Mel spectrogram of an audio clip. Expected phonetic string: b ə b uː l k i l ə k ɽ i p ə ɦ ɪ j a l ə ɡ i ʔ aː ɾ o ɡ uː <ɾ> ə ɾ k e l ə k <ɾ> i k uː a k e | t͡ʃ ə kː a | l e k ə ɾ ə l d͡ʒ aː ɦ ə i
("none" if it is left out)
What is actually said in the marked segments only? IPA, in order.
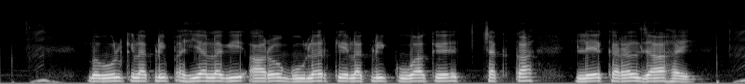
l, ɽ

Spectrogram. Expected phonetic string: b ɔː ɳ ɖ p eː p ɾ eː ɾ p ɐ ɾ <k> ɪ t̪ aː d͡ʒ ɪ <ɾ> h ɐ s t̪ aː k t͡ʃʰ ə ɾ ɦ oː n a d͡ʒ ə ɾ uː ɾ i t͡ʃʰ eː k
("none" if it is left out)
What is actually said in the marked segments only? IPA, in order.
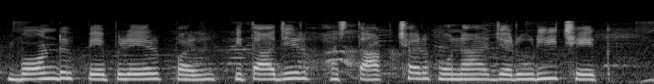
p, ɾ

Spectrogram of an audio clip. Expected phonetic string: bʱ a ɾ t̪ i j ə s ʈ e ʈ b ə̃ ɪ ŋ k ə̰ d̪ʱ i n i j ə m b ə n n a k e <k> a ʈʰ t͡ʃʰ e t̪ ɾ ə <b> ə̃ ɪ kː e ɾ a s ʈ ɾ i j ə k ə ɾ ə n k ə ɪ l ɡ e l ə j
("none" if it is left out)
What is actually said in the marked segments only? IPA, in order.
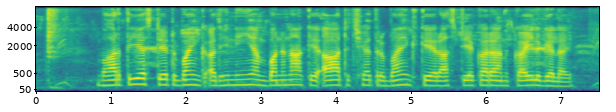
ʔ, b

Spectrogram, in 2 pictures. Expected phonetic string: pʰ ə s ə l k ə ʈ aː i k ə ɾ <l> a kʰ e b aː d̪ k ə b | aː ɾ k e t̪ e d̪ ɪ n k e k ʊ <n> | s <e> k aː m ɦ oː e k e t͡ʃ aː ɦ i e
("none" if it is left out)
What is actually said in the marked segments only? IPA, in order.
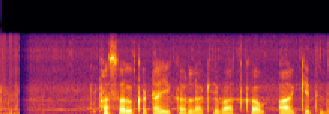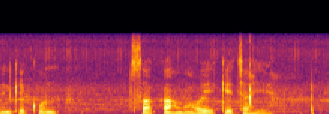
l, n, a

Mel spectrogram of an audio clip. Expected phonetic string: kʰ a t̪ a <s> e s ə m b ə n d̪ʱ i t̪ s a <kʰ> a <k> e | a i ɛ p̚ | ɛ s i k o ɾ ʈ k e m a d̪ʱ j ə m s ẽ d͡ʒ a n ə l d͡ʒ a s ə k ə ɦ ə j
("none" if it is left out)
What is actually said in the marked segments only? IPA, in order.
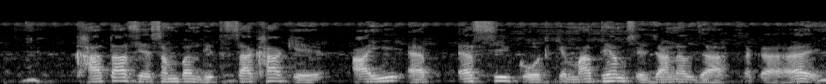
s, kʰ, k

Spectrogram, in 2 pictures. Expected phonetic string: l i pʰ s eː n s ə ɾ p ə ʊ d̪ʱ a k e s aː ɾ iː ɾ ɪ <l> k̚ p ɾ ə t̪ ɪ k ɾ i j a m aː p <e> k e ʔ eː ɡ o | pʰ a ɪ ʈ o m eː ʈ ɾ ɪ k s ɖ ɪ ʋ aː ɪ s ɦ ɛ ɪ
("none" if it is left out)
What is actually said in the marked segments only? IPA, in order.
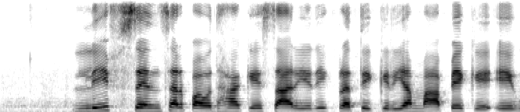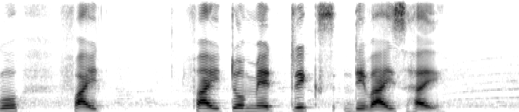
none, e

